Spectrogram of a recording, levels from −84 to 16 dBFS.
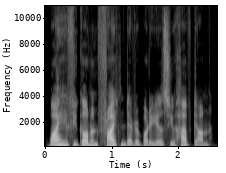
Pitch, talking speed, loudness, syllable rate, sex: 130 Hz, 255 wpm, -19 LUFS, 7.0 syllables/s, male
